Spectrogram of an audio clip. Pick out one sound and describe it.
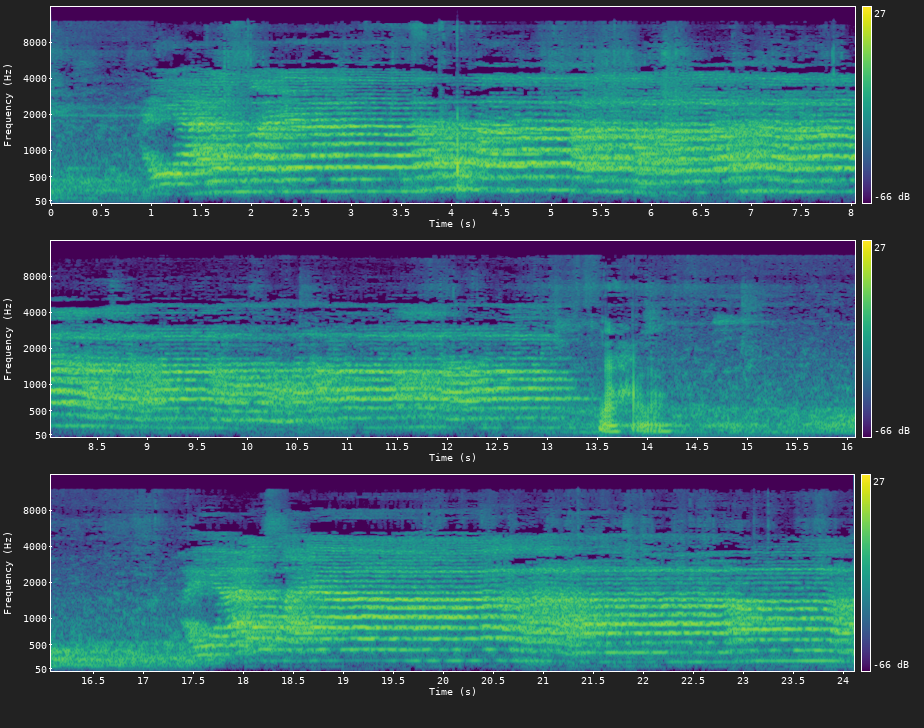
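A man chants a long melodic recitation through a microphone.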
